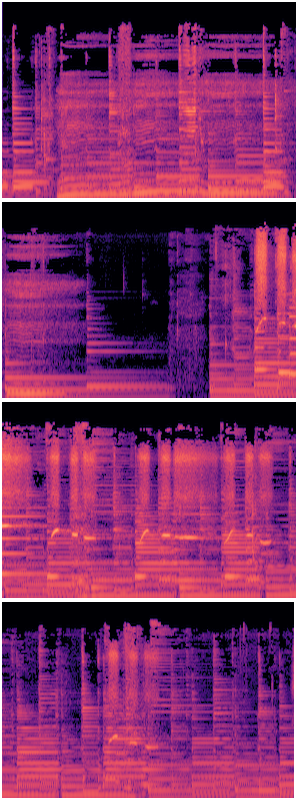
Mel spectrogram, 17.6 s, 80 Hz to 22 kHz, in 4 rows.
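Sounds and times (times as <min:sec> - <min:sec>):
dense steady instrumental backing: 0:00.0 - 0:17.6
village shepherd whistling short phrases: 0:00.8 - 0:05.4, 0:08.2 - 0:13.6, 0:14.7 - 0:16.1.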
